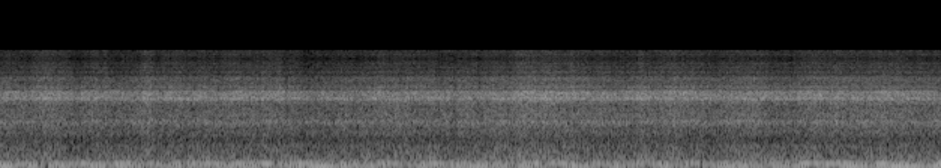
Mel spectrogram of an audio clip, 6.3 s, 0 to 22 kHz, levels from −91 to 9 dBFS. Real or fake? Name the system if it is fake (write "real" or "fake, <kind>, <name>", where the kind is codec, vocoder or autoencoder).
real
